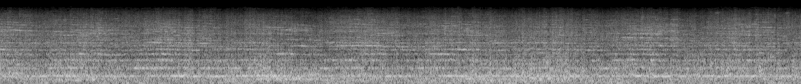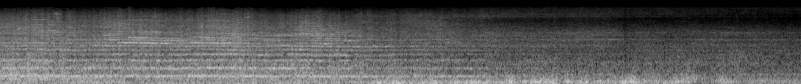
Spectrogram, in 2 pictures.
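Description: Empty coal hopper cars of a freight train rolling past, wheels squealing with a steady high ring over the rumble and clatter of the cars. The sound dies away about twelve seconds in as the last car passes.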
